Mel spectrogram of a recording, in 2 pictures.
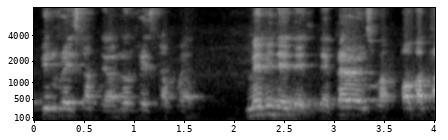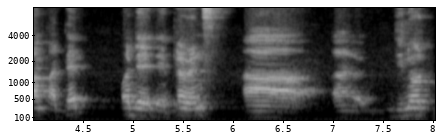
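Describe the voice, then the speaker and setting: A young man from South Sudan with a South Sudanese accent gives his opinion conversationally, emphatically checking that the listener follows. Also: mid-range voice. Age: young adult. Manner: emphatic, repeatedly checks listener understands with questions. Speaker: podcast guest. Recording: roomy echo with faint background noise.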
